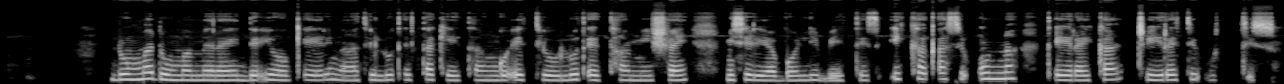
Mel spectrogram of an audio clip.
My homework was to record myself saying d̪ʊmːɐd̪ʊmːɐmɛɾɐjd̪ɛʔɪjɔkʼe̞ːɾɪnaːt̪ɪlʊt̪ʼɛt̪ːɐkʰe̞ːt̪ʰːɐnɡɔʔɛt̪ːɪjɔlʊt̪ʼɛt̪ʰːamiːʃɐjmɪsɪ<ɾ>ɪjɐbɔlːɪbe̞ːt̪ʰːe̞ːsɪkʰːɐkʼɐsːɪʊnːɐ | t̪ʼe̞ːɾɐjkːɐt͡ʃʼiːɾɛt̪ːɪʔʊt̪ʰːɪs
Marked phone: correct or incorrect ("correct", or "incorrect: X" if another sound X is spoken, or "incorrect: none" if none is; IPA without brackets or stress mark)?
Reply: incorrect: l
